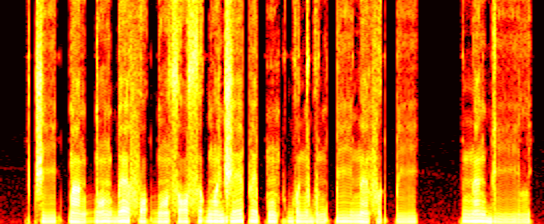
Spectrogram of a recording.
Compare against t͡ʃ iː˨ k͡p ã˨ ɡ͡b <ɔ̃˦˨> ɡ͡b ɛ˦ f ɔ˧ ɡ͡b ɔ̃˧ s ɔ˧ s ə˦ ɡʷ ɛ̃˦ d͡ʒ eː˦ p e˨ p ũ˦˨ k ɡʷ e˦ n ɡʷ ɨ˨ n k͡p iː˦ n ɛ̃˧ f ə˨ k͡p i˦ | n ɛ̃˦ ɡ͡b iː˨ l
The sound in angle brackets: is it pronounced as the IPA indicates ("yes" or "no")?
no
